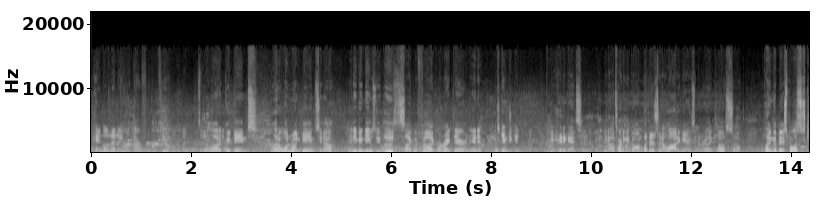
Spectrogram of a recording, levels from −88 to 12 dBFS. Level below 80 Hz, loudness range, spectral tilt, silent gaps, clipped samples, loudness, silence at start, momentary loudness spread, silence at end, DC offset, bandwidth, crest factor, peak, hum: -42 dBFS; 4 LU; -3.5 dB/octave; none; under 0.1%; -18 LUFS; 0 s; 11 LU; 0 s; under 0.1%; 17 kHz; 16 dB; -2 dBFS; none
